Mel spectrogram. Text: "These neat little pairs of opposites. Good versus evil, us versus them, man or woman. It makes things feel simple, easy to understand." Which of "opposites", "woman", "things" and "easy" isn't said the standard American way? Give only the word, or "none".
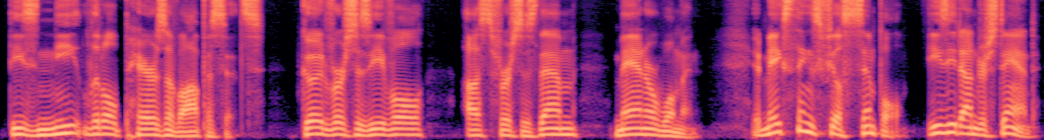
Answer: none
